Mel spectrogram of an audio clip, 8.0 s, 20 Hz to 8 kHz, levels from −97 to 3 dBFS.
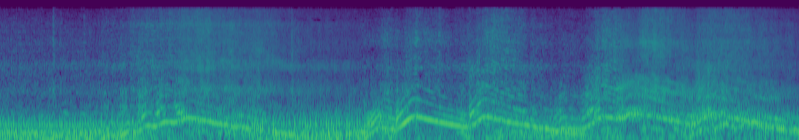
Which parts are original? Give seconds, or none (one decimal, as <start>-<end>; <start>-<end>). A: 0.0-1.8; 3.6-6.2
